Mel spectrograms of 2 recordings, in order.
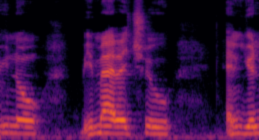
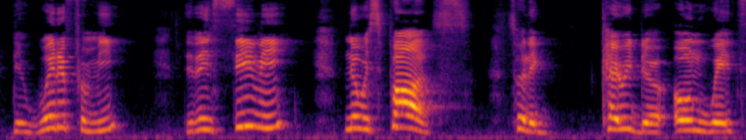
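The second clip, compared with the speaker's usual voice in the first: exasperated; 5 semitones higher, 10 dB louder, slower than usual. Real, not acted. Exasperated account of wasted trip.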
